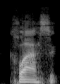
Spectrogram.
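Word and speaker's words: CLSC: Yeah, it's it's supporting the Dena Dena relief drive and uh you can find it at uh Pasadena Classic and that's C LSC pronounced classic.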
